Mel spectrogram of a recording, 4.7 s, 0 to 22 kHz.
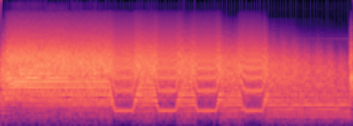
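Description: Loud distorted electric guitar through a ZOOM G1 X FOUR multi-effects processor sustains while a wah pedal effect sweeps the tone repeatedly, producing rhythmic vowel-like rises and falls.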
